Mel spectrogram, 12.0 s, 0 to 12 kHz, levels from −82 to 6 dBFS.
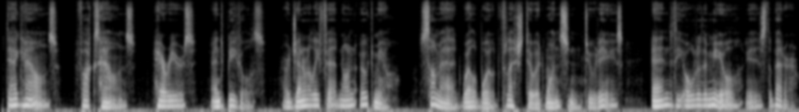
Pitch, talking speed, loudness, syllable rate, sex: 115 Hz, 145 wpm, -20 LUFS, 4.2 syllables/s, male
